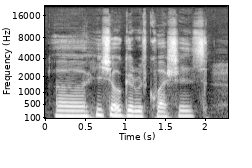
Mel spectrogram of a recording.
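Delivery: high, loud words pulled through a yawn. Streamer telling chat about a podcast host, yawning while talking. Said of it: "I'm so sorry for yawning".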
